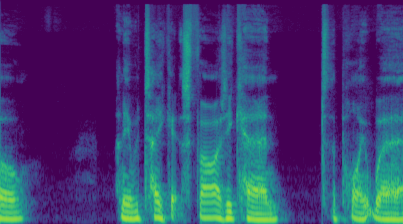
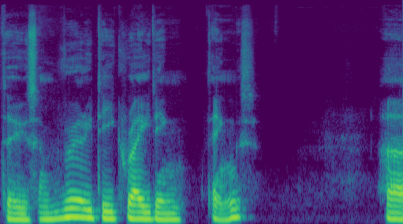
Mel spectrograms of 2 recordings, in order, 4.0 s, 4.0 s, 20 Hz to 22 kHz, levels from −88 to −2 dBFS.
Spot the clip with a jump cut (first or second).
first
